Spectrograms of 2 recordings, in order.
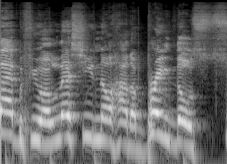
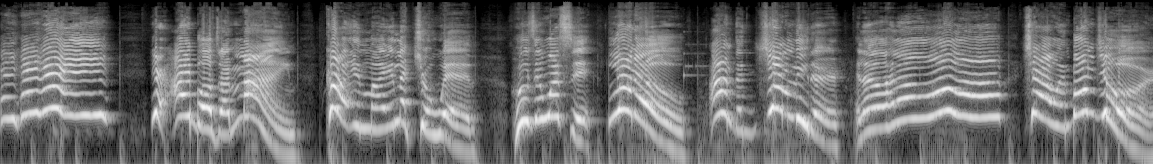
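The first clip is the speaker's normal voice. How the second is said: showy, loud, swooping put-on host character voice; 10 semitones higher, 5 dB louder than usual. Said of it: "My voice is going to be blown out".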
